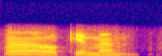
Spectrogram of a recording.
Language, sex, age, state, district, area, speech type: Tamil, female, 30-45, Tamil Nadu, Chengalpattu, urban, conversation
